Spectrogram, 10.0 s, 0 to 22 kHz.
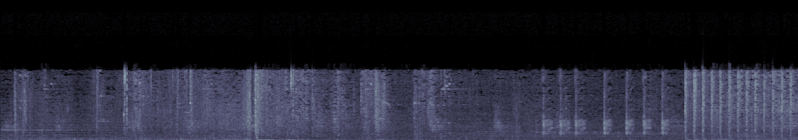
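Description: Sentry turret gunfire in Helldivers 2: rapid mechanical bursts and rattling shots, loud and close, mixed with whirring and clanking mechanisms, including a heavy thump near the middle and a fast clattering run near the end.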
